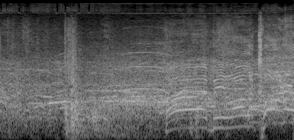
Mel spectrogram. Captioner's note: Ric thudding on ring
